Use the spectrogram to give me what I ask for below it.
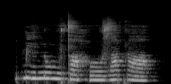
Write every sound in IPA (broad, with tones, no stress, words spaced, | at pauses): ɓĩ˦nuː˦˨ta˨ hoː˨ za˦ka˨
